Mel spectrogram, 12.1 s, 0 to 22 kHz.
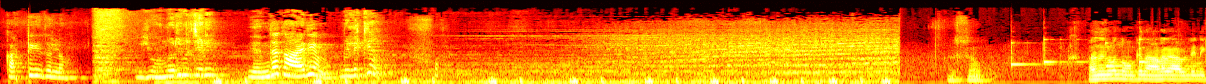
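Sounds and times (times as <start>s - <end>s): sustained droning tone: 1.1s - 9.2s
heartbeat thumps: 1.6s - 9.0s.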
